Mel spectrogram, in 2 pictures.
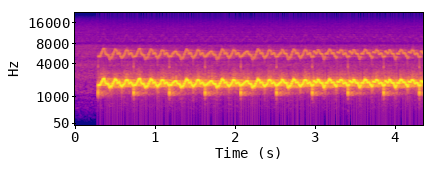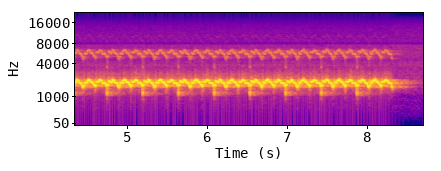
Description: SSTV (slow-scan television), Martin M1, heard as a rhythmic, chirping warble, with room echo.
